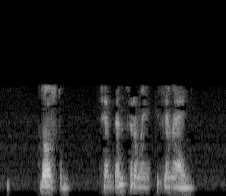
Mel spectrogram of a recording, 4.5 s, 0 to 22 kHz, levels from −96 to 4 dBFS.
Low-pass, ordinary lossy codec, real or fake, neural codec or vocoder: 3.6 kHz; MP3, 16 kbps; real; none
